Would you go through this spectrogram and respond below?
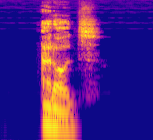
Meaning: In disagreement; conflicting
- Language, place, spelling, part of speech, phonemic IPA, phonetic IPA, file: English, Queensland, at odds, prepositional phrase, /ət‿ˈɔdz/, [əɾ‿ˈɔdz], En-au-at odds.ogg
